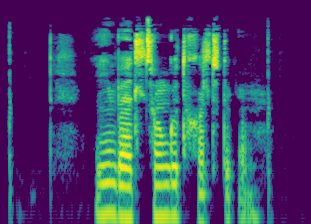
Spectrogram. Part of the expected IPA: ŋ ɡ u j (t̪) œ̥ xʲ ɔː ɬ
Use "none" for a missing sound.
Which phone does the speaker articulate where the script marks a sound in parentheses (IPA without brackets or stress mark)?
t̪ʰ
